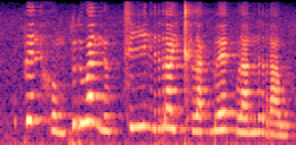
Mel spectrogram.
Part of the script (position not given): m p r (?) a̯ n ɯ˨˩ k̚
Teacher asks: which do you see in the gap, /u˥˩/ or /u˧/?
u˥˩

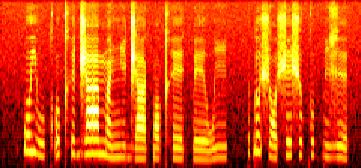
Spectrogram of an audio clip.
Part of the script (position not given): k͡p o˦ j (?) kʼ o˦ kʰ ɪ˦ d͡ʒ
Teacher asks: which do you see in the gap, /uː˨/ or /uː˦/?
uː˨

